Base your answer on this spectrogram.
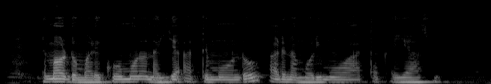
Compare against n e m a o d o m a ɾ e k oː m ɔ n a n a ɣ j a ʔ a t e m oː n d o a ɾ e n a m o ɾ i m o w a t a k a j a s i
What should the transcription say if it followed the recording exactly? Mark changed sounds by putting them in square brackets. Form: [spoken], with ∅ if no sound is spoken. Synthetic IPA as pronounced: n e m a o d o m a ɾ e k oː m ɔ n a n a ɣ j a ʔ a t e m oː n d o a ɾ e n a m o ɾ i m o w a t a k a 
